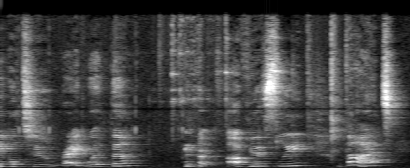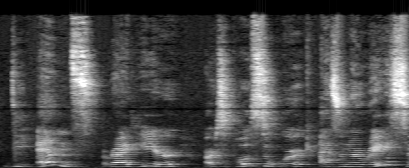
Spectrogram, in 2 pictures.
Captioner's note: giggles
